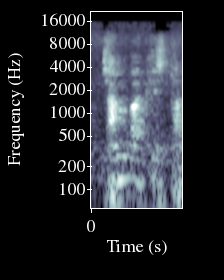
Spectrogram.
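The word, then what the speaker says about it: Giambattista: 요게 그러니까 잠바티스타. 이탈리아 말로 하면 그렇게 가는 겁니다. 잔 바티스타가 되는데 이탈리아 말에서도 잠조편이 있어요. 그러니까 잔 바티스타가 뒤에 나와서 잔 바티스타 이렇게 발음이 되어가지고 하는 건데요.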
